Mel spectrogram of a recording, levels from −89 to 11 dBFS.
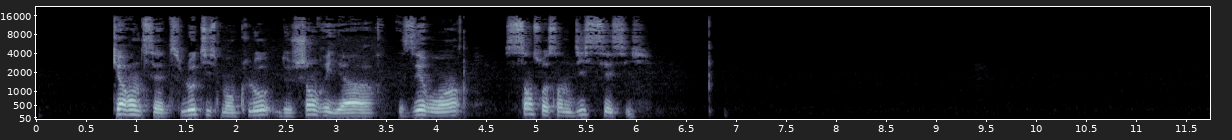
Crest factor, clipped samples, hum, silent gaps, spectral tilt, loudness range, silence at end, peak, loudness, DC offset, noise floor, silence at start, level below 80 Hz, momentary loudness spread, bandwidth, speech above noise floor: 22 dB; under 0.1%; none; none; -3.5 dB/octave; 10 LU; 5.65 s; -2 dBFS; -19 LUFS; under 0.1%; -79 dBFS; 0.75 s; -64 dBFS; 14 LU; 16 kHz; 61 dB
